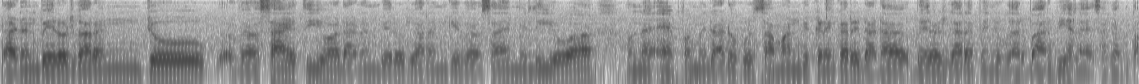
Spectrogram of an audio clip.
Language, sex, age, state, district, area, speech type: Sindhi, male, 18-30, Madhya Pradesh, Katni, rural, spontaneous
